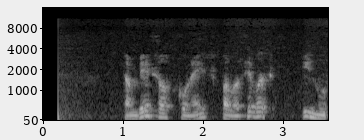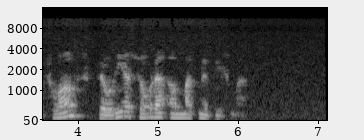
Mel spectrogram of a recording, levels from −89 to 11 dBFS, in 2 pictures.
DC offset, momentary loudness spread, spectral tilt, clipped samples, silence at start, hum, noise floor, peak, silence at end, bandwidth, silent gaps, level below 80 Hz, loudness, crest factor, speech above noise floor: under 0.1%; 18 LU; -7.5 dB/octave; under 0.1%; 0.2 s; none; -57 dBFS; -4 dBFS; 1 s; 11.5 kHz; none; -54 dBFS; -25 LUFS; 22 dB; 32 dB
